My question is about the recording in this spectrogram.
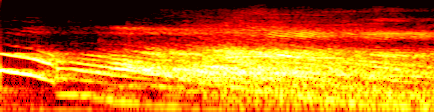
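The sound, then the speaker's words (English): A group of people do a vocalised yawn together as a singing warm-up exercise, overlapping voices sliding down in pitch at first, then merging into a sustained, breathy, moaning drone that holds steadily loud for about three seconds. “And can we just have a vocalised yawn?”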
